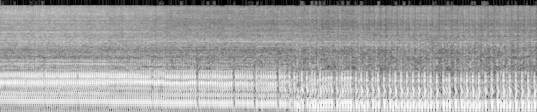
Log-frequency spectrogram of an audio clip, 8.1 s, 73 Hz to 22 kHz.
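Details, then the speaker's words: 2001 Honda 400EX quad, first start after new stator and rewiring: single-cylinder thumps fast and steady at a raised idle that never settles, smoking, throttle sticking high; choke left on; high idle with choke left on. "the choke was on that's why yeah throttle's still really high still smoking too"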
